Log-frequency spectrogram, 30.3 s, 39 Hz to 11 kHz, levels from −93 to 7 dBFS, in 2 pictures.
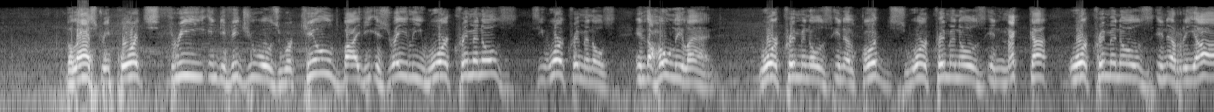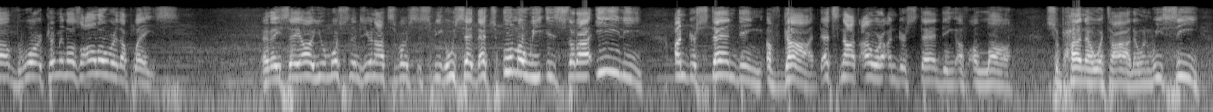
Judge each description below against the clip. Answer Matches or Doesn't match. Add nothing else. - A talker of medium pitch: Doesn't match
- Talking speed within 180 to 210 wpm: Doesn't match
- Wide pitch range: Matches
